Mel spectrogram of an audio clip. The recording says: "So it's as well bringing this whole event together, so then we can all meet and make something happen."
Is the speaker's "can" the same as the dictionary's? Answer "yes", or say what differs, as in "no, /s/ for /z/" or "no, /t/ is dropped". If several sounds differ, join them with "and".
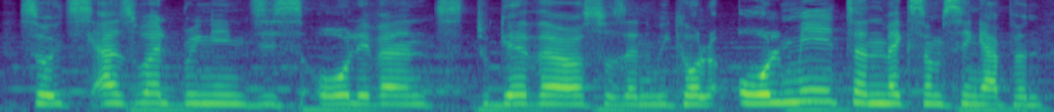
no, /l/ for /n/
